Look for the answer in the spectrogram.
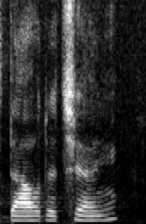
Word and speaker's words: Tao Te Ching: It's Tao, T-A-O, D-T-E, T-E, T like Thomas, Ching, C-H-I-N-G, and pronounce Tao Te Ching. Close enough.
